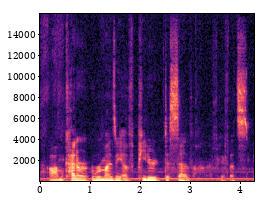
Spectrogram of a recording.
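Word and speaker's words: Peter de Sève: love his stuff kind of reminds me of peter de sev that's correct pronunciation of his name but kind of has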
